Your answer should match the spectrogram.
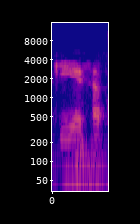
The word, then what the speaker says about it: Chiesa: Mirá, me dicen Chiesa, pero en realidad se pronuncia Chiesa porque es un apellido italiano.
